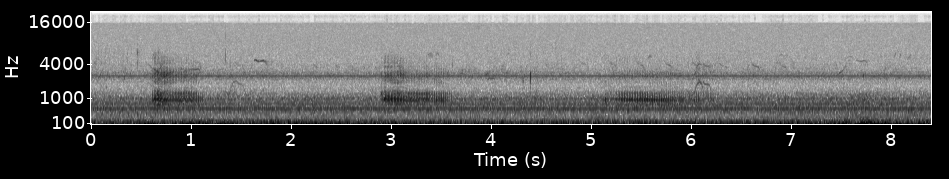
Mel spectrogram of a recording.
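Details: Greater flamingos in large flocks gathering with mallards in the wetlands of Hula Nature Reserve, Israel, a seasonal stopover and feeding site; three nasal, honking calls roughly every two and a half seconds over a heavy low rumble.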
